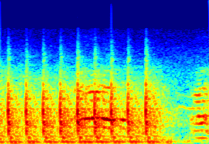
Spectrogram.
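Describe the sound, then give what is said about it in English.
A run of about eight steady, evenly spaced knocks on a room door in a hallway, fairly loud, followed by a brief quiet moment and a faint murmur of voice. “Please open the door”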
